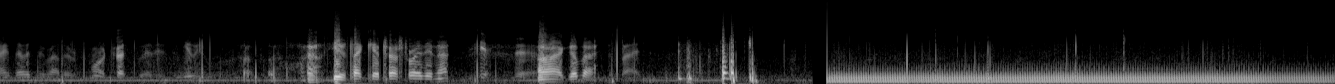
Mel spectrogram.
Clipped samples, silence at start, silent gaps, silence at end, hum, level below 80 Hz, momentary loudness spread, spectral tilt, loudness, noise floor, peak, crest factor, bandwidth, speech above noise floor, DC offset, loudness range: under 0.1%; 0 s; none; 0 s; none; -52 dBFS; 19 LU; -9 dB/octave; -26 LUFS; -51 dBFS; -8 dBFS; 18 dB; 7.6 kHz; 24 dB; under 0.1%; 3 LU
